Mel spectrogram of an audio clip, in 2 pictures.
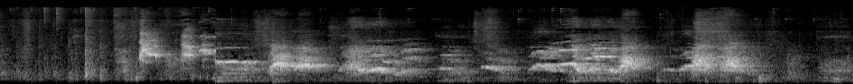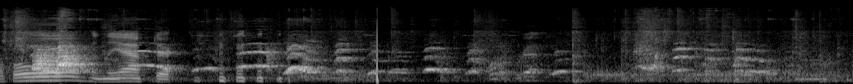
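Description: From the start to about 2.16 s, the opening section plays at the wrong speed, running at 1.73 times its proper rate. Because speed and pitch are locked together here, the sound is both hurried and raised by about ten semitones, close to an octave, giving it a thin, chipmunk-like quality. At 2.16 s it drops abruptly to normal rate and pitch. The likely cause is this segment being clocked at an incorrect sample rate during editing or playback.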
